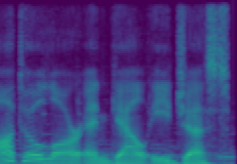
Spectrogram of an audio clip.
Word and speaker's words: otolaryngologists: Thoracic surgeons and otolaryngologists, pronounced otolar-n-gal-e-gests, perform tracheal surgery.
